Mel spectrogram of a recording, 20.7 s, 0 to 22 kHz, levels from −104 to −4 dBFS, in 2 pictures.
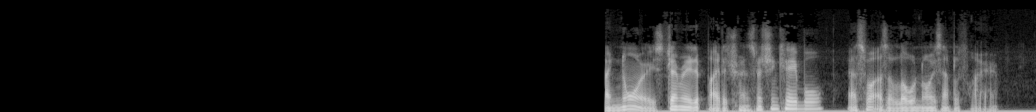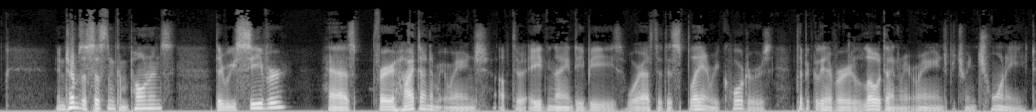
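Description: The clip opens in dead silence, an audio dropout already under way, until 6.05 s, when sound cuts in abruptly; likely the input link dropped while silence kept recording.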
